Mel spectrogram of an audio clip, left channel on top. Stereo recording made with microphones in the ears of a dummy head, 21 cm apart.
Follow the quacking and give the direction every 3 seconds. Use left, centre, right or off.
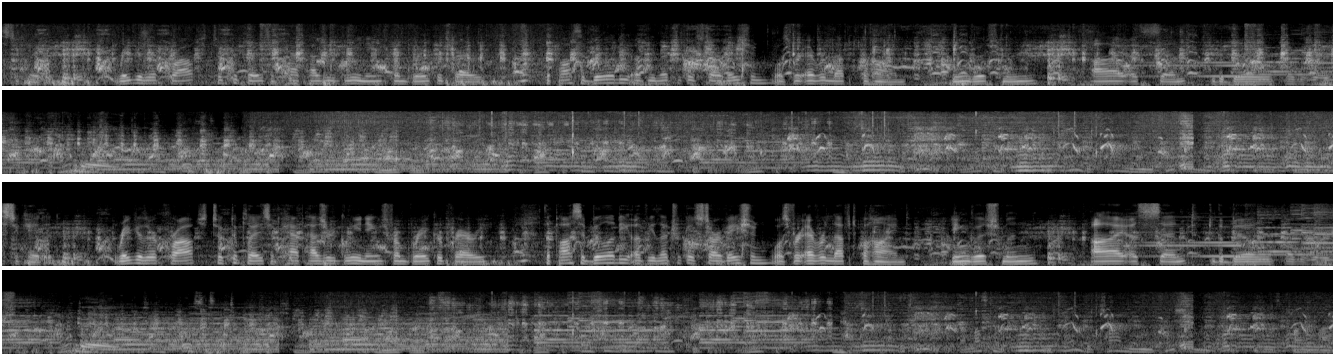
left, left, left, left, left, left, centre, left, left.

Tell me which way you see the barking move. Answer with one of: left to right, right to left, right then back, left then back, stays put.
stays put.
